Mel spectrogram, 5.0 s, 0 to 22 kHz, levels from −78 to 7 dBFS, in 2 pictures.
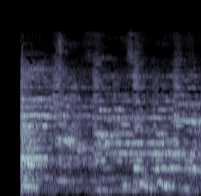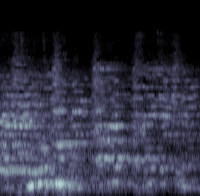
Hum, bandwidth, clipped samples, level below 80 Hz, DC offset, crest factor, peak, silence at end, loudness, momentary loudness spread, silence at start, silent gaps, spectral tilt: none; 11.5 kHz; under 0.1%; -64 dBFS; under 0.1%; 18 dB; -6 dBFS; 0 s; -23 LUFS; 12 LU; 0.25 s; none; -4.5 dB/octave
